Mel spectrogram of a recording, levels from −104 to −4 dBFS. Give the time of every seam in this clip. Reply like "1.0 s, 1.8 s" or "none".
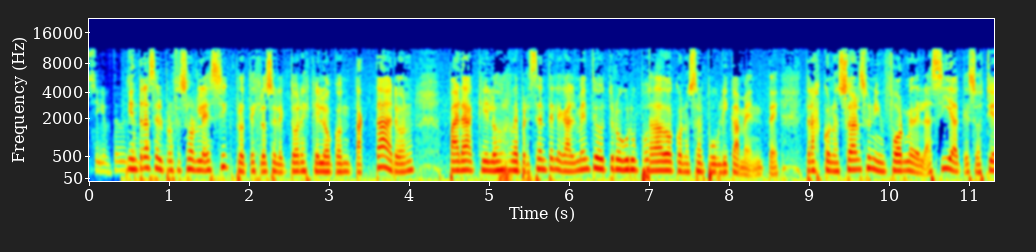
2.1 s, 7.0 s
